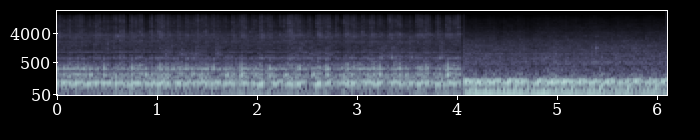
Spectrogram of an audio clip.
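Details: Pontiac GTO test drive after HEI distributor diagnosis for an autocross misfire, rear-mounted camera mic, aiming past 3,500 rpm: steady deep V8 drone under road noise, pulling evenly through the revs with no misses or knocks; ignition running clean.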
